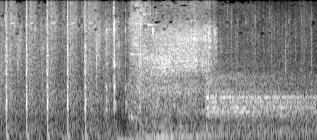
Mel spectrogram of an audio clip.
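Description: A burst of fire whooshes loudly.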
